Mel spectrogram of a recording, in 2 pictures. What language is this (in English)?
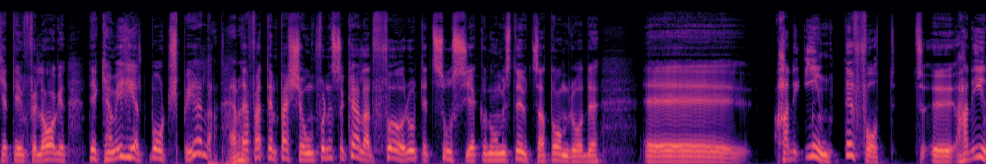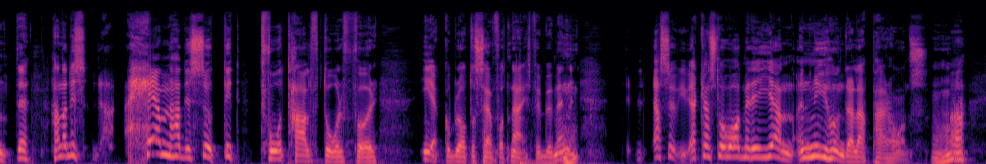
Swedish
